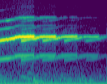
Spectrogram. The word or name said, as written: turn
